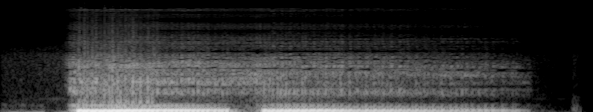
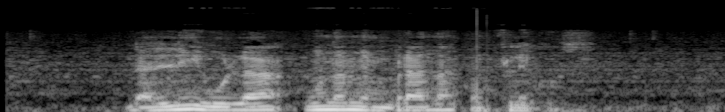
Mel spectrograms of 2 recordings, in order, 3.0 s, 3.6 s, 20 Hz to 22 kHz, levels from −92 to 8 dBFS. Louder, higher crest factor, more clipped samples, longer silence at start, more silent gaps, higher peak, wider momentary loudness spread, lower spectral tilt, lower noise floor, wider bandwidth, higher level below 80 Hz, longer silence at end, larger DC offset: first, -11 LUFS vs -14 LUFS; about the same, 10 dB vs 14 dB; first, 1% vs under 0.1%; second, 0.35 s vs 0.65 s; neither; about the same, 0 dBFS vs -2 dBFS; first, 19 LU vs 12 LU; about the same, -10.5 dB/octave vs -9.5 dB/octave; second, -36 dBFS vs -49 dBFS; second, 2.9 kHz vs 5.8 kHz; first, -12 dBFS vs -40 dBFS; second, 0.45 s vs 0.75 s; neither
